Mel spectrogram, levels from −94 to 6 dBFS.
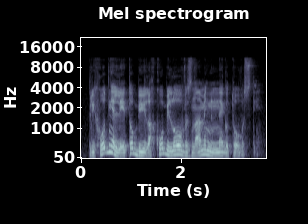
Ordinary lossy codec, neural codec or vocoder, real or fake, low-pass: none; none; real; 10.8 kHz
